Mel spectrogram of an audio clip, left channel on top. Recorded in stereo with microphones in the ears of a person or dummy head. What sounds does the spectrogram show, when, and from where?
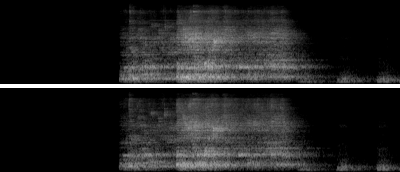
1.2 s a toilet flushing: 40° right (ahead or behind), 1.8 m
3.0 s breathing: 65° right (ahead or behind), 0.6 m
